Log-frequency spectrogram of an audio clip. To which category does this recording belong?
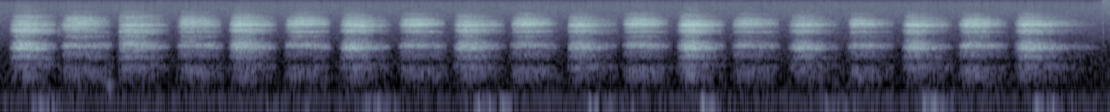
Speech > Other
